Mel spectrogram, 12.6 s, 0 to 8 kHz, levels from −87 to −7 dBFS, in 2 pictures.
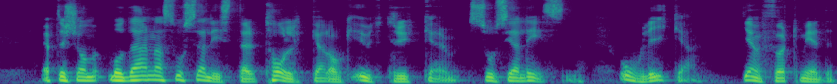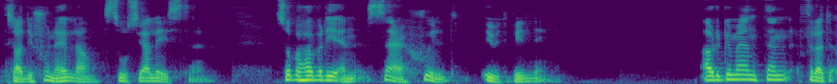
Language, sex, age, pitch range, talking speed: Swedish, male, 30-49, 95-135 Hz, 100 wpm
